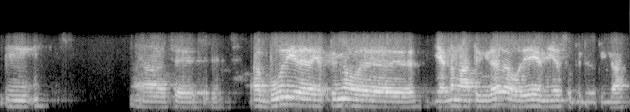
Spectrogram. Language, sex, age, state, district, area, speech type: Tamil, male, 18-30, Tamil Nadu, Namakkal, rural, conversation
